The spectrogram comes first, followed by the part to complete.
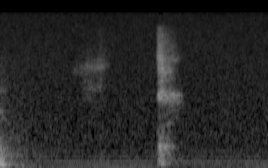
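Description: A pause with near silence, broken just over a second in by one brief, short mouth or throat sound from a man, such as a quick breath or throat noise before speaking.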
